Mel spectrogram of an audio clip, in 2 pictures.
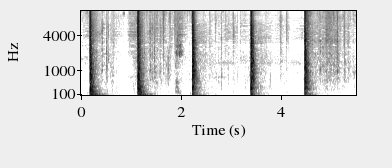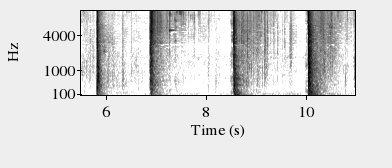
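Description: A metal rod smashing into a car's body and windows: eight heavy blows about a second apart, each with a crunch of breaking glass and a short ring of struck metal.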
